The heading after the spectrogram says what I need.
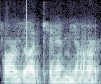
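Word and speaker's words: Farzad Kamyar: apologize if you could say your name and spell it for the record thank you absolutely yeah so my name is Farzad camar f a r z- a d k a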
